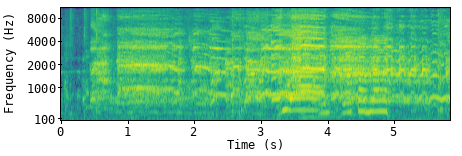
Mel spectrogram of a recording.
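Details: In Ampang Kualo, Solok city, balenggek roosters crow at a practice contest; several cocks overlap, and one gives a broken series of short held notes at changing pitches, over steady crowd chatter.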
